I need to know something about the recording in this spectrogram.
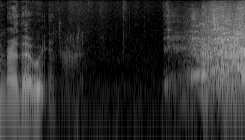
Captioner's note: no audio; laughter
